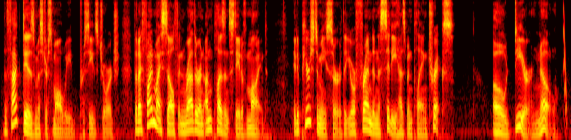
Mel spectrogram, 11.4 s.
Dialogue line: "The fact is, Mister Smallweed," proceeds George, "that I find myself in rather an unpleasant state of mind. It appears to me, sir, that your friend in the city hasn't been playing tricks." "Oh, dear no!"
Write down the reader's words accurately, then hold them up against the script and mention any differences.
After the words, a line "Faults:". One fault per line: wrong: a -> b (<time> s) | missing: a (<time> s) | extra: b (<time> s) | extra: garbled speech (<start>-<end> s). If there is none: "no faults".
"The fact is, Mister Smallweed," proceeds George, "that I find myself in rather an unpleasant state of mind. It appears to me, sir, that your friend in the city has been playing tricks." "Oh, dear no!"
Faults:
wrong: hasn't -> has (7.9 s)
